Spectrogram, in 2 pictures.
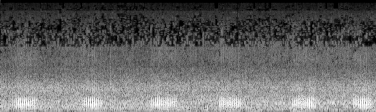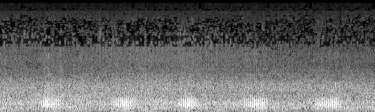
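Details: Outdoor cat in a natural setting, a slow rhythmic purr of low throbbing bursts repeating about every second and a quarter, with faint steady noise behind.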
